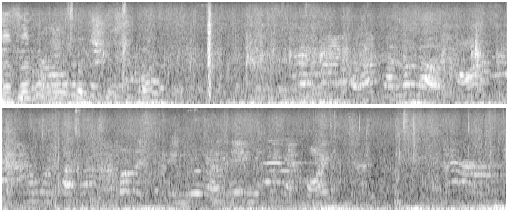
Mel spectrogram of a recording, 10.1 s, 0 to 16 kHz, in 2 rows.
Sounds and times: woman is talking to everyone in chinese 0:02.9 - 0:08.9

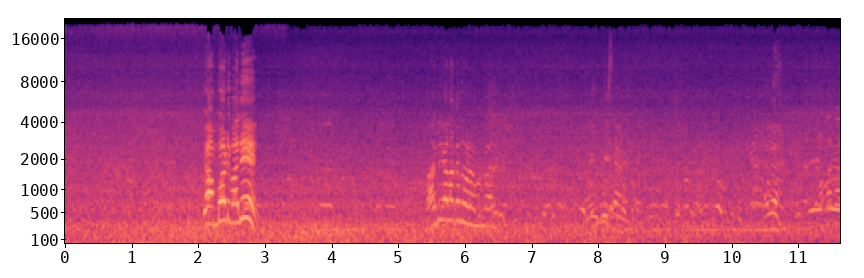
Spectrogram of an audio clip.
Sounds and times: fishermen pulling net ashore 0:00.0 - 0:11.6

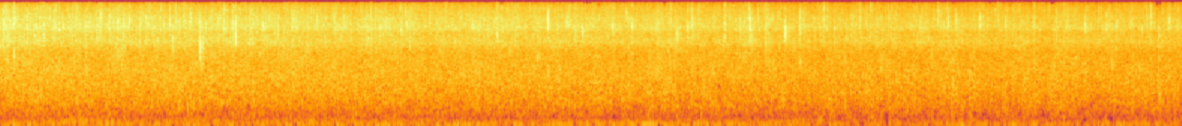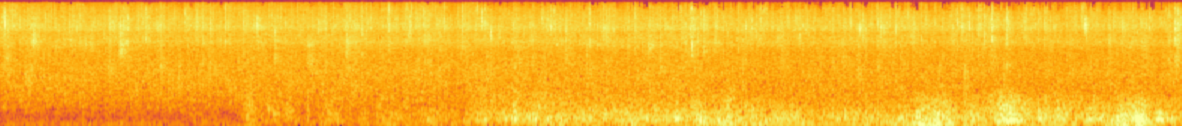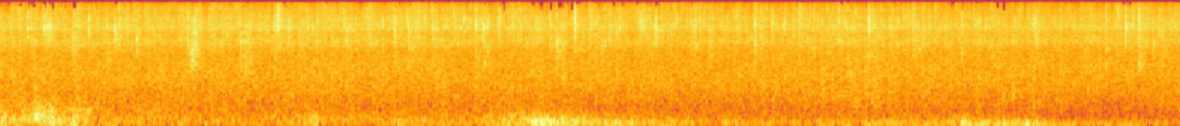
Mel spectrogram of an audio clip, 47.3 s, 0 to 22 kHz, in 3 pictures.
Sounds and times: rain 0:00.0 - 0:47.2
Thunder 0:21.4 - 0:32.8
Thunder 0:38.2 - 0:40.3

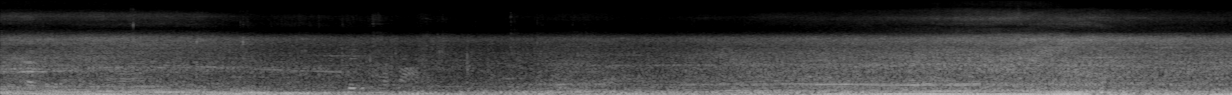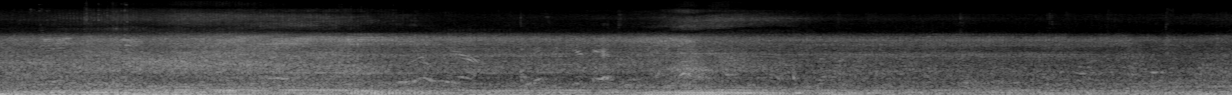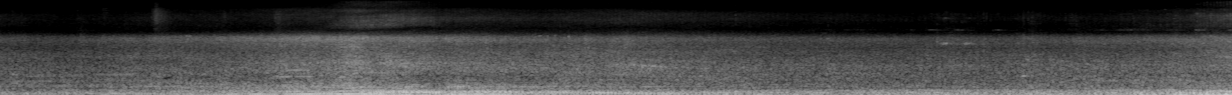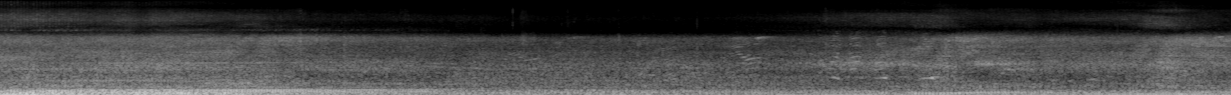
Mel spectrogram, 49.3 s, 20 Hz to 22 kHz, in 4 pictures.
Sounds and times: Traffic Sound 0:00.0 - 0:49.2
Walking on the road 0:00.0 - 0:49.2

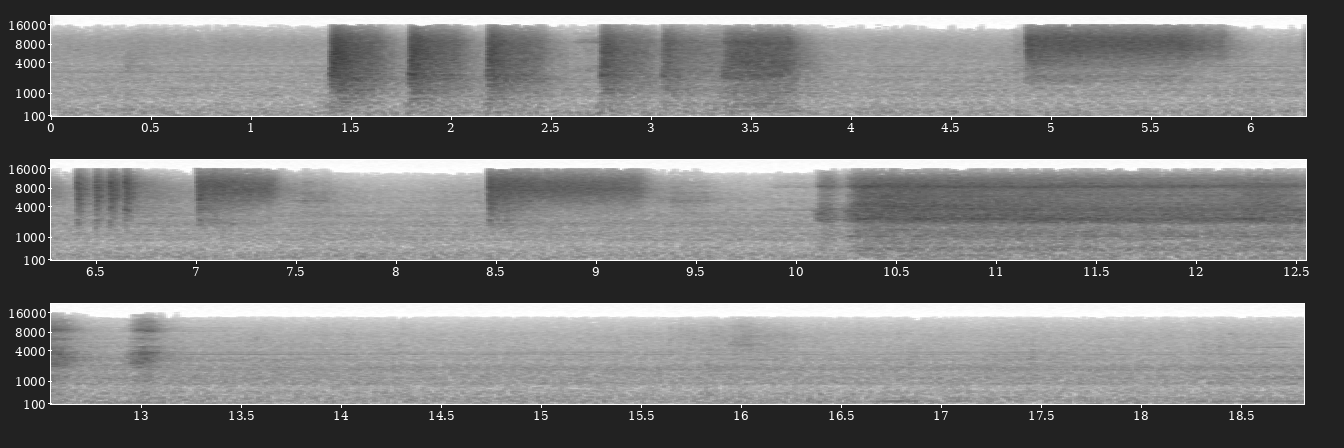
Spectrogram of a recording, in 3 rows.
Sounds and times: Resting Trains 0:00.0 - 0:13.3

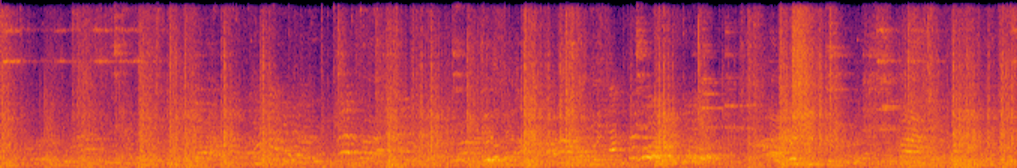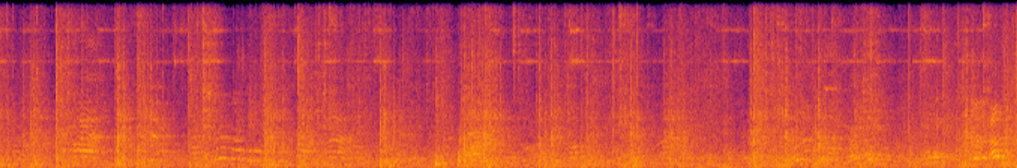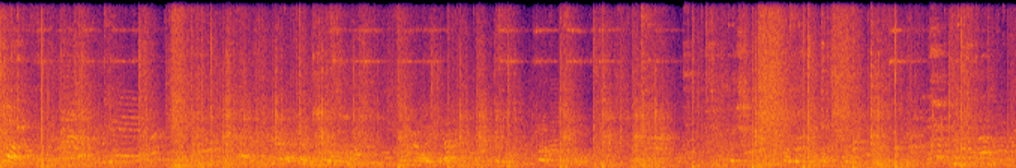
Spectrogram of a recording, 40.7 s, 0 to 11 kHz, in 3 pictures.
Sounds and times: basket ball 0:34.6 - 0:40.1

